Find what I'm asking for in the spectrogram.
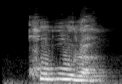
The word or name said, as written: kubura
